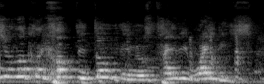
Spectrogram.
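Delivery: mocking through laughter; wife laughing at husband's underwear.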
